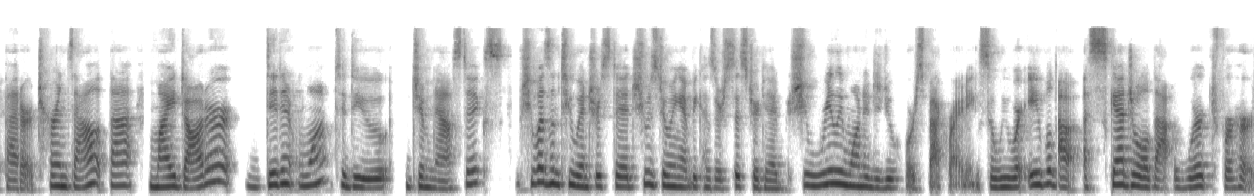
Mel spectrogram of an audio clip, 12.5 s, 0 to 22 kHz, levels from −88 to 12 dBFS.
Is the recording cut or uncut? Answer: cut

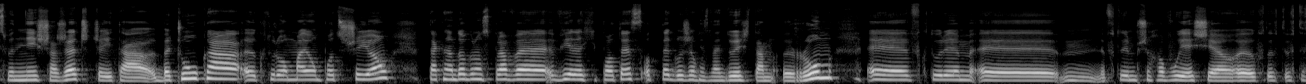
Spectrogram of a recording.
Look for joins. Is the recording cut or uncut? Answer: cut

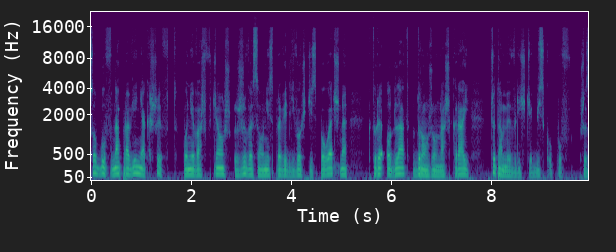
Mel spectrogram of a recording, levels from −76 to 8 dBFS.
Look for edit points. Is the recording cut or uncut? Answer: uncut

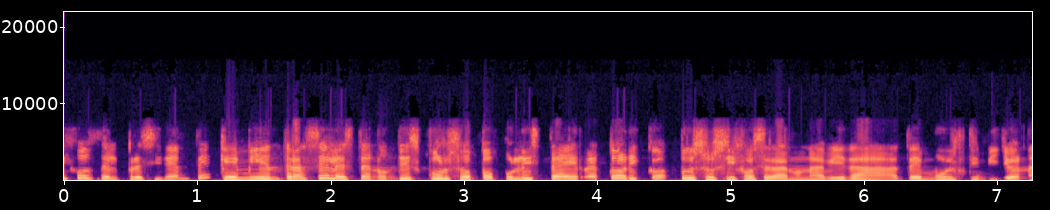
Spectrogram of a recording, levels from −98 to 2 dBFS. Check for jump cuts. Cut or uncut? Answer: uncut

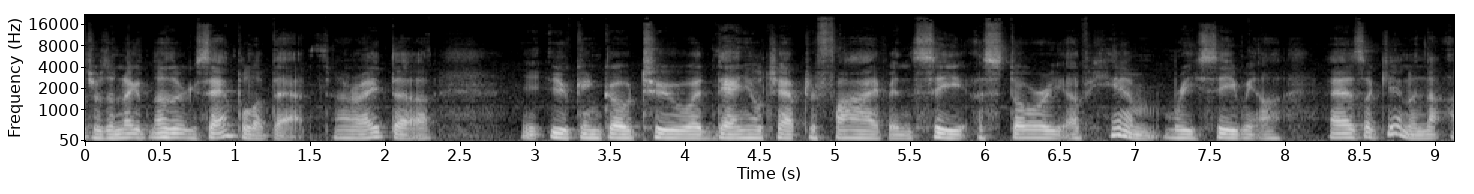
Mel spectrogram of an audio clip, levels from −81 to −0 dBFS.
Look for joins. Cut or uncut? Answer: uncut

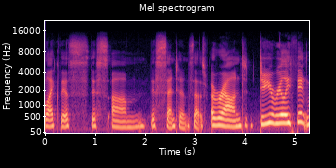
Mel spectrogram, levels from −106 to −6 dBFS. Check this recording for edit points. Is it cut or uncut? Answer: cut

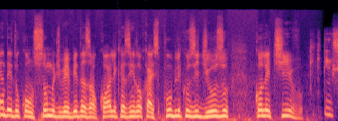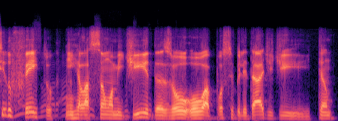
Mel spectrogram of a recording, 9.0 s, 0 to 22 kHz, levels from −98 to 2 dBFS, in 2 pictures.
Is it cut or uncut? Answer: cut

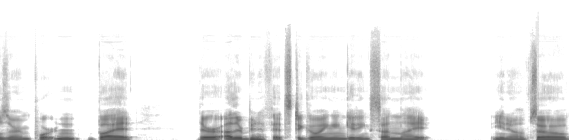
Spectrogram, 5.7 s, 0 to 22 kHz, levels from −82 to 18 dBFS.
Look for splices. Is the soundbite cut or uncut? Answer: uncut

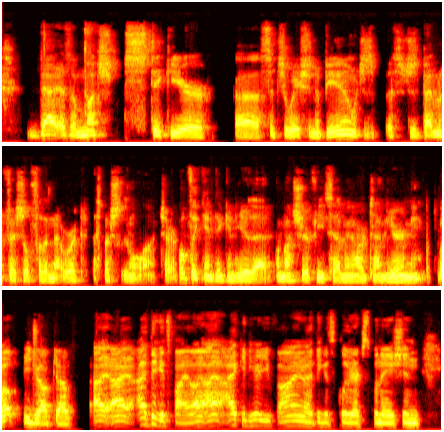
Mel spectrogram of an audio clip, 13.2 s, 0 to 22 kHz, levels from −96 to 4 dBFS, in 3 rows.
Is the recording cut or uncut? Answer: cut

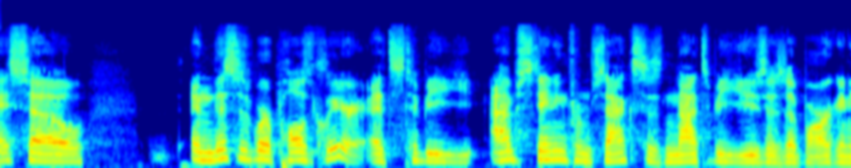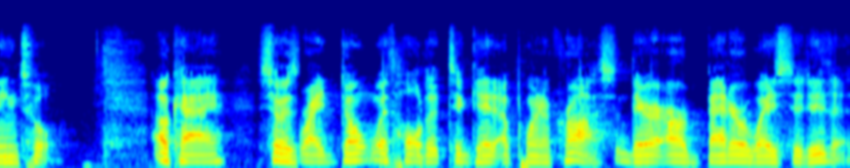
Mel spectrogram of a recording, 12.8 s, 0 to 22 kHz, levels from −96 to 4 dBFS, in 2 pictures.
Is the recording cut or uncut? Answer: cut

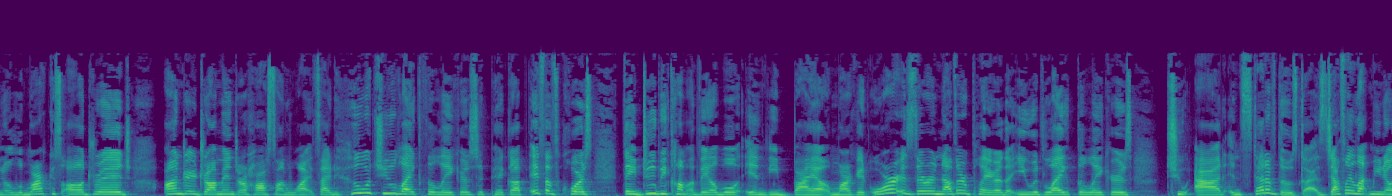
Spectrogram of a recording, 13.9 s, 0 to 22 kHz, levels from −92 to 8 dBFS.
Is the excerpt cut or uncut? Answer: uncut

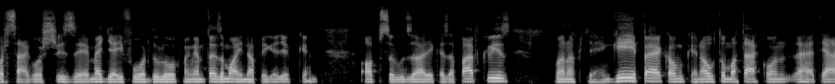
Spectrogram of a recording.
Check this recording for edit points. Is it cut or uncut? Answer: uncut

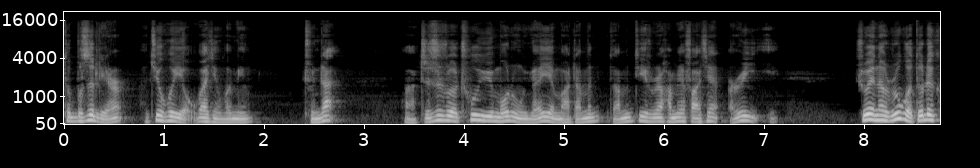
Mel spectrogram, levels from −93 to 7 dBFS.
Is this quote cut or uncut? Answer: uncut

